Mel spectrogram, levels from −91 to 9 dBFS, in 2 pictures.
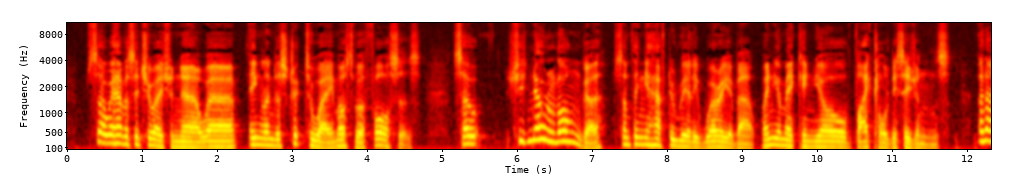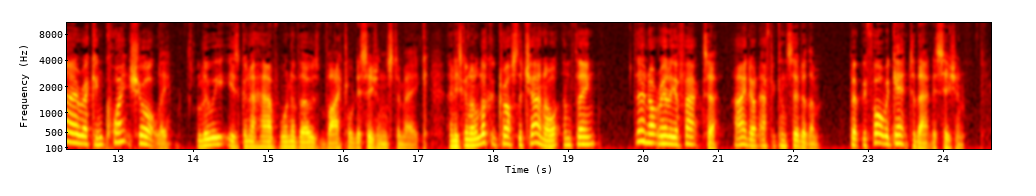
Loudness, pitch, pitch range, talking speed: -19 LUFS, 140 Hz, 115-185 Hz, 185 wpm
